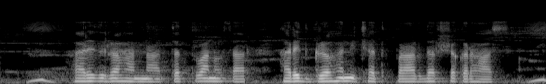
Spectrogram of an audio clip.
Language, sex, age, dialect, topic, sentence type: Marathi, male, 18-24, Northern Konkan, agriculture, statement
